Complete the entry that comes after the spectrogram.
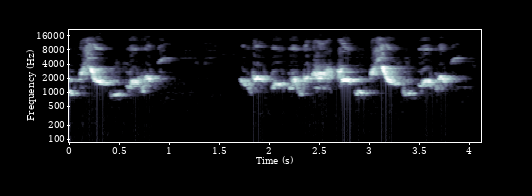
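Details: White-rumped shama singing in the morning, used to lure other birds: loud varied phrases of rich whistles and harsh squawky notes in two bursts separated by a short pause.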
